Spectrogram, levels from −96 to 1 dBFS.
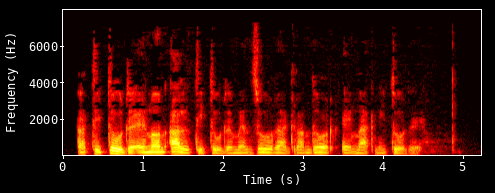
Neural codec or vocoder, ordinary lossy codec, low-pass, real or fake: none; MP3, 32 kbps; 7.2 kHz; real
